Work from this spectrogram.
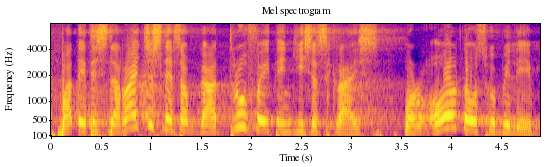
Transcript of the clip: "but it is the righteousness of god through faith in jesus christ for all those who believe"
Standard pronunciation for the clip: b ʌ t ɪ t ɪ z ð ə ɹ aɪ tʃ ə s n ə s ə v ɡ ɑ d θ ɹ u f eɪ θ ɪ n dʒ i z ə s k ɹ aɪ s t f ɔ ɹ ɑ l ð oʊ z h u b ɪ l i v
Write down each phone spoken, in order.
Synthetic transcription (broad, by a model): b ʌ t ɪ t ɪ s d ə ɹ aɪ tʃ ə s n ə s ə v ɡ ɑ d t ɹ u f eɪ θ ɪ n dʒ i s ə s k ɹ aɪ s t f ɔ ɹ ɑ l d oʊ s h u b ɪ l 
